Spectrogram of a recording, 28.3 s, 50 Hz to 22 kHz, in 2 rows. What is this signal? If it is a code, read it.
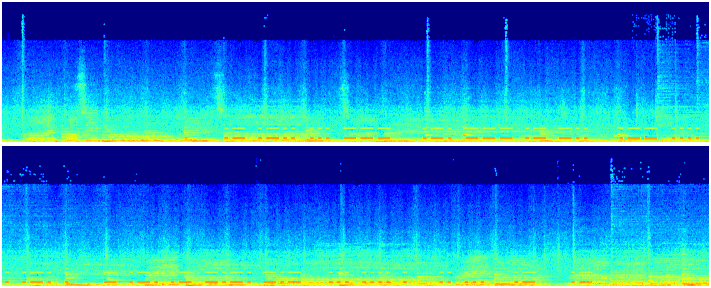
Morse code, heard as a keyed tone, hand-sent with a paddle, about 15 wpm, 750 Hz. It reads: ALSO ROAD WHERE TRACK SHE IS A A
